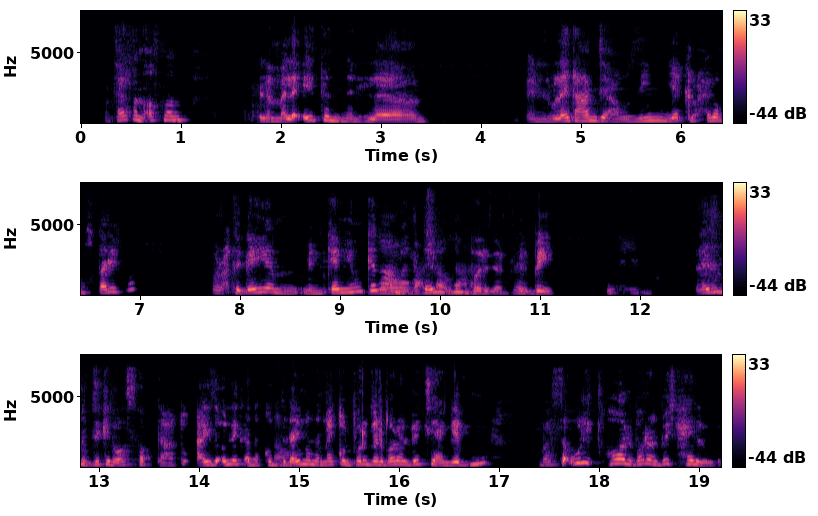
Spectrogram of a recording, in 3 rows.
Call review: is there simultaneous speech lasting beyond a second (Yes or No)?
Yes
